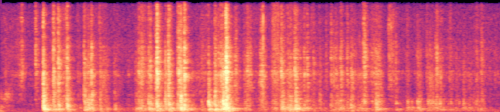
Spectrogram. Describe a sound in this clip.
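A hand rubs and knocks against a plastic pipe.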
